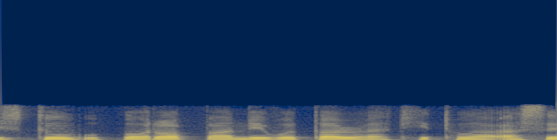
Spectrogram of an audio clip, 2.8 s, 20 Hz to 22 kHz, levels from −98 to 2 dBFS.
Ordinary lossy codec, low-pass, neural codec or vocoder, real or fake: none; 5.4 kHz; codec, 16 kHz, 0.5 kbps, FunCodec, trained on Chinese and English, 25 frames a second; fake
